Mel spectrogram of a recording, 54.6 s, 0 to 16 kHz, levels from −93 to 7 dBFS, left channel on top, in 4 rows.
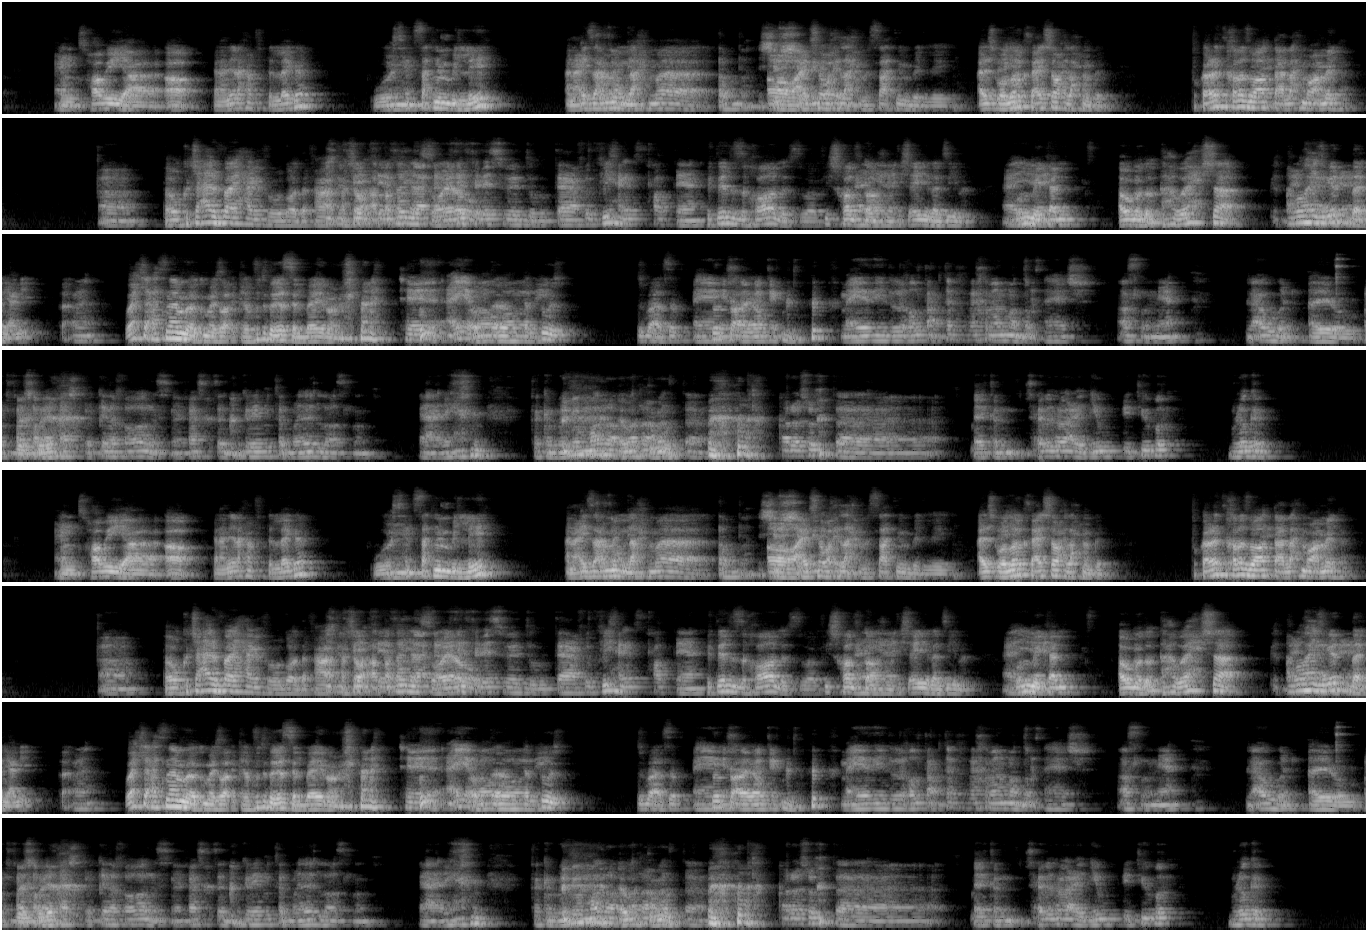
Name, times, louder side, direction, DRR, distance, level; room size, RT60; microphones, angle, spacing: voice 1, 0.6-3.1 3.7-3.9 4.2-5.0 5.6-7.1 7.7-9.5 9.8-11.1 12.0-13.4 15.3-18.4 19.6-19.9 20.8-23.3 23.8-24.3 24.8-26.0 26.5-27.5 27.9-28.0 28.5-31.1 31.5-32.9 33.6-34.1 34.4-35.5 40.3-41.7 42.9-43.3 46.5-47.7 48.0-48.5 49.1-49.2, right 2 dB, 15° right, 2 dB, 0.4 m, -26 dB
voice 2, 3.8-4.3 5.8-6.4 7.2-8.6 9.9-10.4 12.6-12.8 14.6-15.0 16.9-20.7 22.1-22.6 23.6-24.2 26.4-27.3 28.0-28.2 31.3-32.8 34.2-35.1 35.7-38.1 38.4-39.0 39.7-40.3 40.9-44.6 45.1-46.0 46.2-48.0 48.7-50.3 50.6-52.6 53.2-53.5, left 1 dB, ahead, -2 dB, 1.1 m, -33 dB
3.3 x 2.9 x 2.3 m, 0.39 s
head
